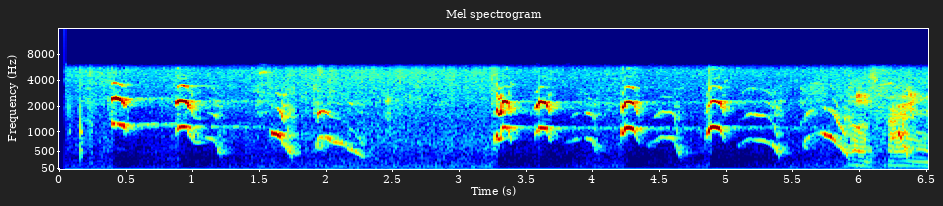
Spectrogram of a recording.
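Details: Seven-week-old Collie puppies at outdoor play: high, whining yelps that rise and fall in arching slides, coming in bursts of two or three with short gaps, some overlapping, as a person's voice is heard nearby.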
